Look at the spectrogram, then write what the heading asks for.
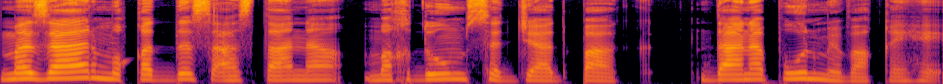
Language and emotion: Urdu, neutral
